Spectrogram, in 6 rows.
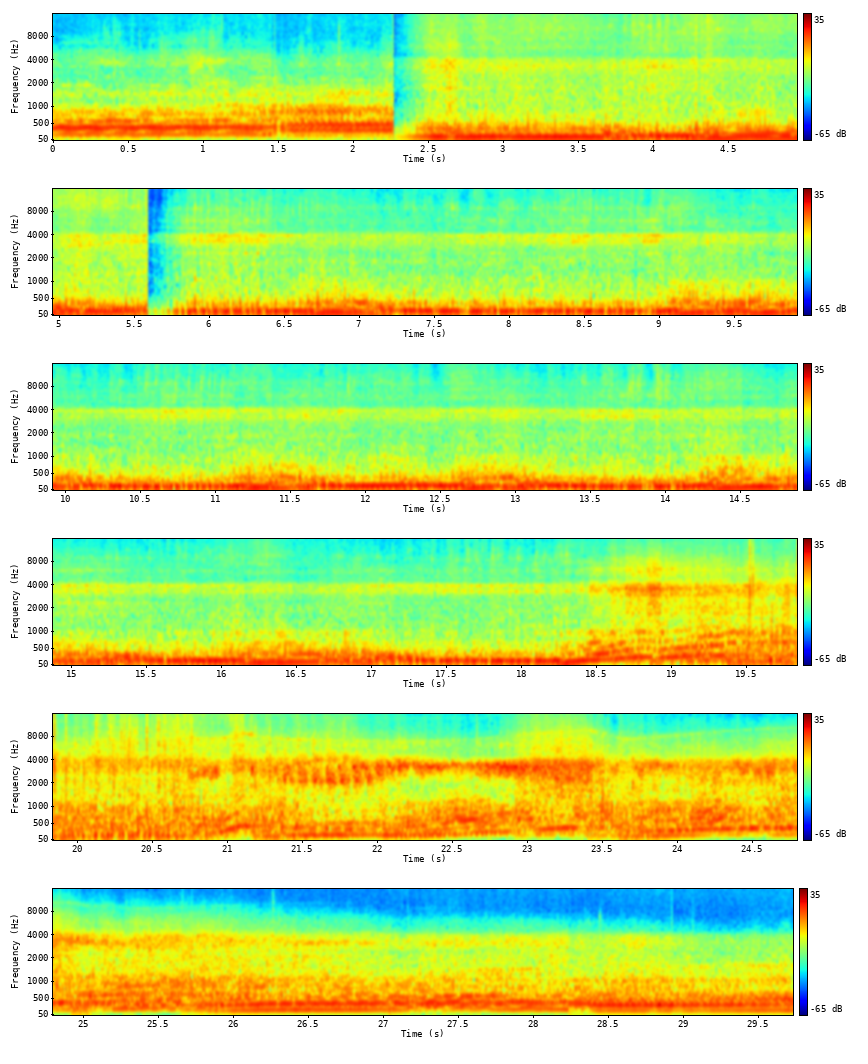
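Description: The engine of a 1200 hp Nissan Skyline R34 GT-R, first running steadily, then revved up and down over and over at about one rev a second. A hiss rises over the revs for several seconds past the middle, and the engine settles back to a steady idle near the end.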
